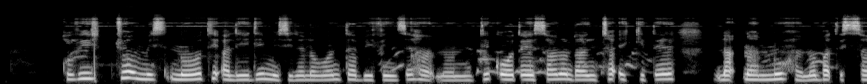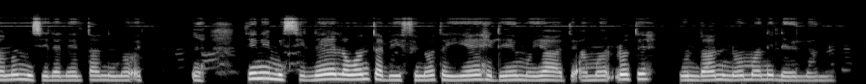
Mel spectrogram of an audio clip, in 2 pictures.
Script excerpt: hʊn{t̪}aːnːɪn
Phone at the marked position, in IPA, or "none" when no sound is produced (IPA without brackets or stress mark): d̪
